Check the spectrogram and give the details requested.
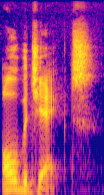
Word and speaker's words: object: two words object and objects now i hope by now you're recognizing the noun the stress on the first syllable object for example reza do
